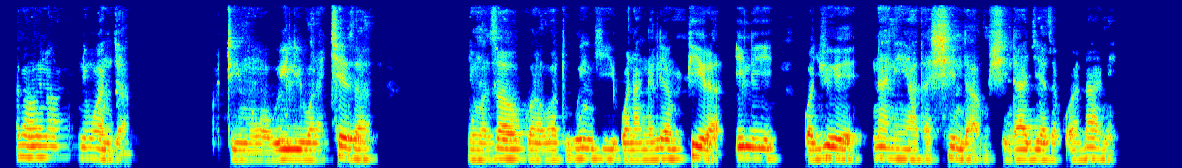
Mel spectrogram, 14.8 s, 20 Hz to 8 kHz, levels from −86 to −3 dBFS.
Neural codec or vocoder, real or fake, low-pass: none; real; 7.2 kHz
